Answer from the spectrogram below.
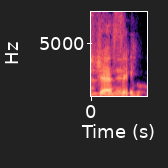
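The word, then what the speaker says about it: Djesse: I know that the D is silent and it's supposed to be. Yeah, it's Jesse.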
